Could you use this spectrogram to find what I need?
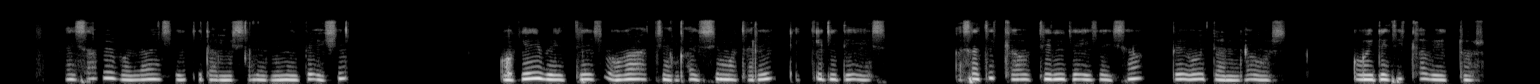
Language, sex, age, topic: Gamo, female, 25-35, government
